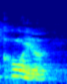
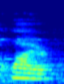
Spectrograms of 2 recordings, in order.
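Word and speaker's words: coir: wiry as coconut fiber, pronounced koer, as in more koi, which I have never been. Not choir like noir, dark, cynical, morally ambiguous, which yes, is me.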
